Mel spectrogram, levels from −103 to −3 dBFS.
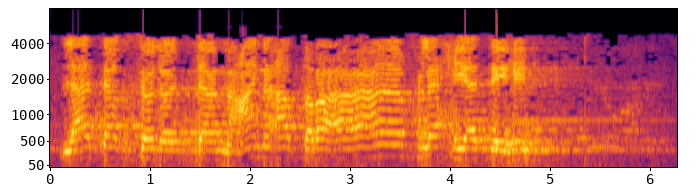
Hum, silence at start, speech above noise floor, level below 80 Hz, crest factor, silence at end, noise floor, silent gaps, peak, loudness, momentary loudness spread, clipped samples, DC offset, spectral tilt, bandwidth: none; 0 s; 23 dB; -48 dBFS; 16 dB; 0.2 s; -37 dBFS; none; 0 dBFS; -13 LUFS; 16 LU; under 0.1%; under 0.1%; -5 dB/octave; 8 kHz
